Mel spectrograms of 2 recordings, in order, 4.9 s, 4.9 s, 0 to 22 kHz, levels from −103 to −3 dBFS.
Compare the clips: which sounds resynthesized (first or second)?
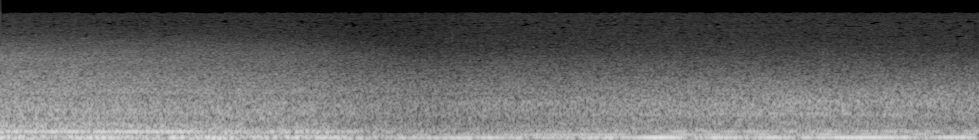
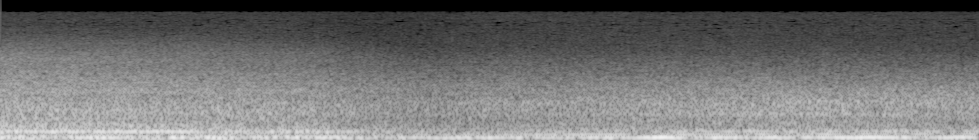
second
